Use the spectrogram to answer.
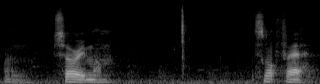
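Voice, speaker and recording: An actor playing a young man sectioned in a psychiatric hospital, speaking haltingly and stammering under medication. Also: lowish voice, steady tone, heavy background noise. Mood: despairing. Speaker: psychiatric patient. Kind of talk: radio play acting.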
